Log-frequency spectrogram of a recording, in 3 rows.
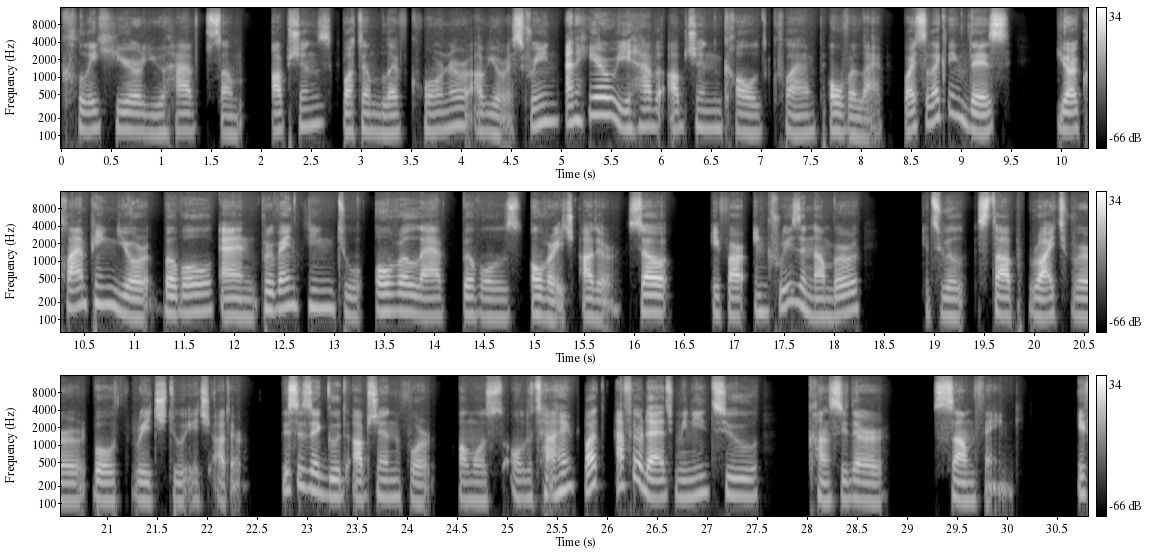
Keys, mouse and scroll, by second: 9.0 click, 10.4-16.6 middle drag, 16.6-19.6 drag, 26.1 click, 27.0-30.8 middle drag.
